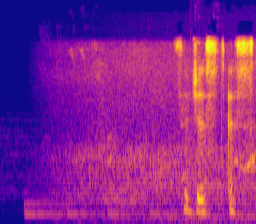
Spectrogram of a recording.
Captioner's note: birds chirping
